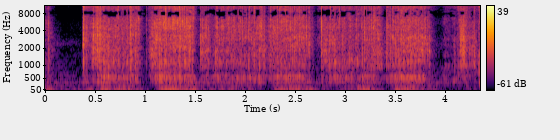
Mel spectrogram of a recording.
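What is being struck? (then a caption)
Hollow plastic basket scratched with fingernails. Long nails rapidly tap and scratch the base and sides of an empty cream hollow plastic storage basket with slotted sides, turned upside down and on its side. The result is fast, dry, bright scratching in several sustained bursts separated by brief pauses, with little low end.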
